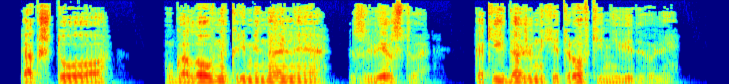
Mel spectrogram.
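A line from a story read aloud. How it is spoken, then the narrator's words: Gloomy. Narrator (Russian): мрачно продолжил будушник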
